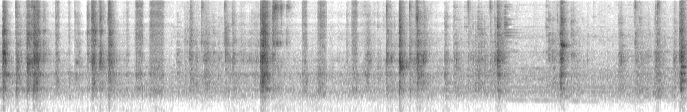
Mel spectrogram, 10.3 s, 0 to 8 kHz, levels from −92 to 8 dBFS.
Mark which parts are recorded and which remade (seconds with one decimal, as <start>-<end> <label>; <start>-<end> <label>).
0.0-2.6 remade; 2.6-3.4 recorded; 3.4-6.8 remade; 6.8-10.3 recorded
